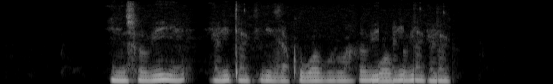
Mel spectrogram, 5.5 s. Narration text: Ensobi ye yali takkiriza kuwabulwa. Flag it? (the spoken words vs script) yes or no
yes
